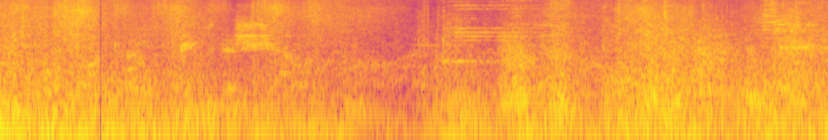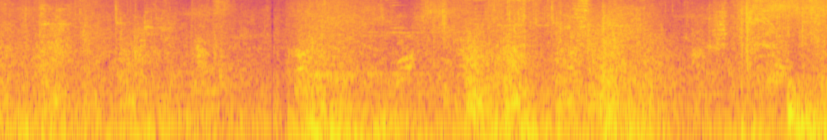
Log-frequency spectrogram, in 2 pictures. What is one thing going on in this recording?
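Magic spells crackle and burst in quick succession.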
